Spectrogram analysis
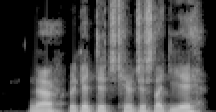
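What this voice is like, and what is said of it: Character voice, sudden Scottish-sounding accent. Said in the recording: “impression of a character. One of the smooth posers ... He's like Scottish all of a sudden.”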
